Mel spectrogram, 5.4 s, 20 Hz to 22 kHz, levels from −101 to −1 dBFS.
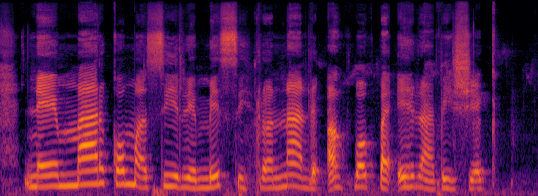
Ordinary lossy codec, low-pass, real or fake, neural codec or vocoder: none; none; fake; vocoder, 44.1 kHz, 128 mel bands, Pupu-Vocoder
